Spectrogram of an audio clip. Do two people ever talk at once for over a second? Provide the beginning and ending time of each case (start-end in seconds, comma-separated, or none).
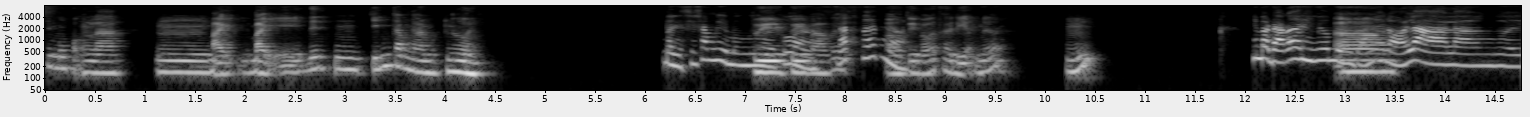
7.0-8.6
